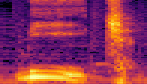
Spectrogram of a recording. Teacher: La palabra beach siempre se pronuncia con una I larga y doble que suena muy clara. Beach. No la pronuncies con la I corta porque es otra palabra que no quieres decir.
